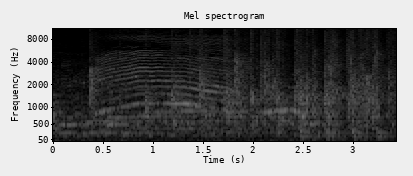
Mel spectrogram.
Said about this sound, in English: DHS will be closed for instruction beginning on Monday, March 16th. Classes are scheduled to resume on Monday, April 13th. Students could be heard clapping and cheering.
